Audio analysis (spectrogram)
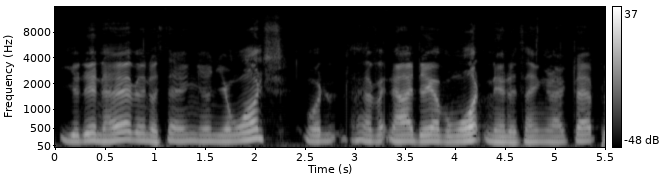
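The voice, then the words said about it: Elderly man, slight southern accent. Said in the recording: “you might detect still a little bit of a southern accent in this 92-year-old's voice”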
